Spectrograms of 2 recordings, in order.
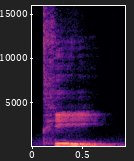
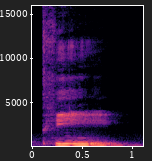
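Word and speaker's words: थीं: And as I I mentioned before, people in colloquial Hindi use the thee instead of theen, meaning they do not pronounce this n.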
